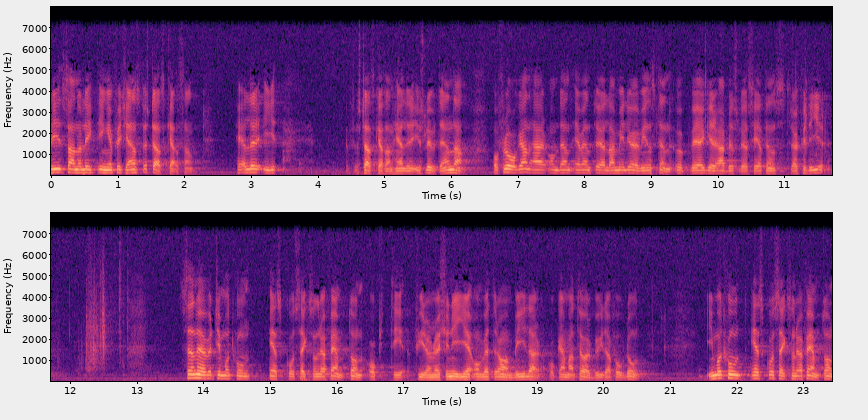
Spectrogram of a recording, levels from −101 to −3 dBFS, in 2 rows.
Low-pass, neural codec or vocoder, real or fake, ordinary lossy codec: 7.2 kHz; none; real; none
